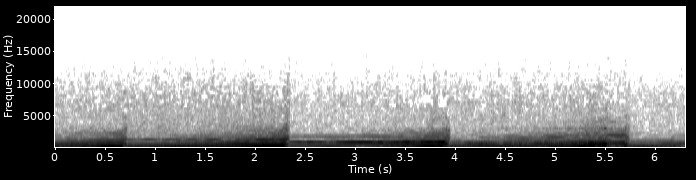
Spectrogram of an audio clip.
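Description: A song played backwards: sustained chords swell up and then cut off sharply four times, about every second and a half, as each note's fade is heard in reverse.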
